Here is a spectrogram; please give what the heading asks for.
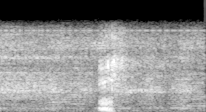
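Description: A sleeping dog gives a single brief, muffled woof-like sound.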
